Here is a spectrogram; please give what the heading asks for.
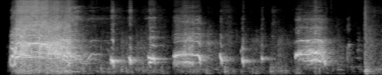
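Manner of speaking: high, screaming burst of laughter; real hysterical laugh; shrieking laugh. Real, not acted. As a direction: cackle in disbelief at the miss. Penalty miss, stunned celebration.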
